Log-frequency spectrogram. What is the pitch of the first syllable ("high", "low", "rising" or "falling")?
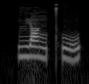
falling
